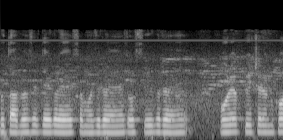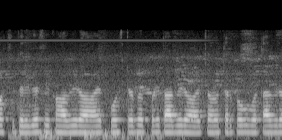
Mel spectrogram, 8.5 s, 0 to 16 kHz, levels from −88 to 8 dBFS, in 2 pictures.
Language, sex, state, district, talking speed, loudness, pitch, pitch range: Hindi, male, Haryana, Rohtak, 235 wpm, -18 LUFS, 140 Hz, 135-145 Hz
